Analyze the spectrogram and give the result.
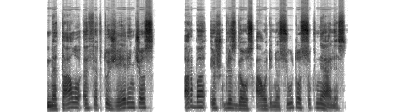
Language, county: Lithuanian, Kaunas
